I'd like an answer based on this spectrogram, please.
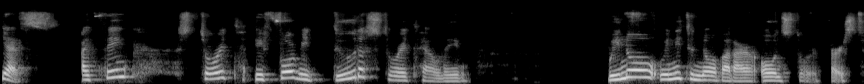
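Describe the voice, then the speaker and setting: A woman with a fairly high pitch and a dark, mellow tone swings her pitch very widely, pausing often and at length. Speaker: pastor. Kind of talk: interview. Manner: halting, with fillers.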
